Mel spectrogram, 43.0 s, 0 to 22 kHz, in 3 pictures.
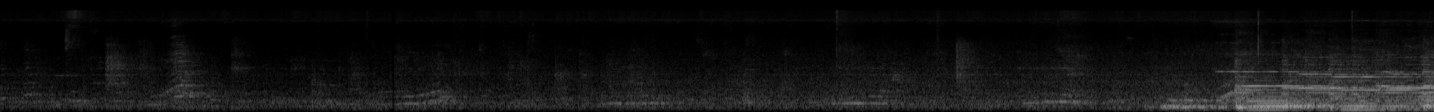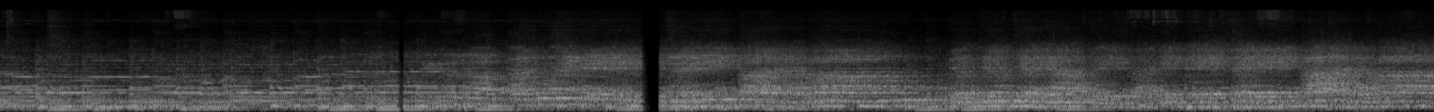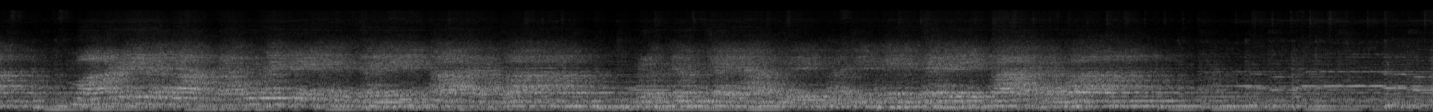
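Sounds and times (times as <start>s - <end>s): choir singing a hymn: 15.6s - 42.6s.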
